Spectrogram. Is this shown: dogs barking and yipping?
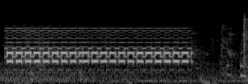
no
